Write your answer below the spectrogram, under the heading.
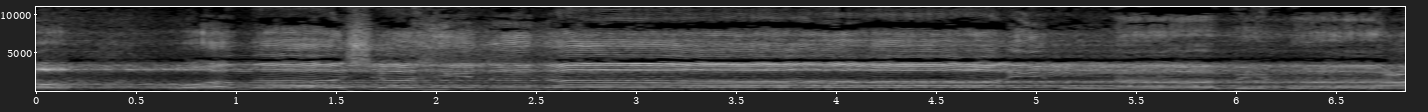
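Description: A man reciting the Quran in a slow, melodic chanting style. He draws out long held notes that glide up and down in pitch.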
